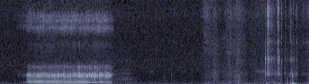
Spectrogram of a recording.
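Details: Sleeping chihuahua: one loud, drawn-out, vibrating snore of nearly two seconds, then quieter breathing and faint rustling: snoring.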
